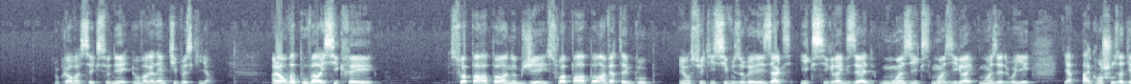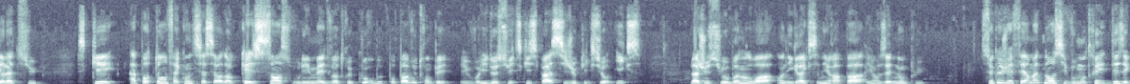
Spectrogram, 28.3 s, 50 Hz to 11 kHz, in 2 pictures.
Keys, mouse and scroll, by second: 0.8 click, 1.9-3.2 scroll down 3, 9.1 click, 10.2 click, 11.1 click, 11.6 click, 12.2 click, 13.3 click, 13.7 scroll down 4, 14.2-17.2 middle drag, 18.1 click, 19.0 click, 20.1 click, 20.7 click, 22.4 middle click, 23.3 scroll up 1, 24.1 click, 25.0 click, 26.0-27.1 middle drag, 27.1-27.6 scroll down 1, 27.6-28.1 scroll up 1.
